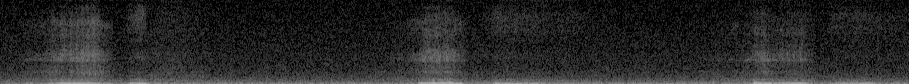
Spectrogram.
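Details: Sheep snoring during sleep: low, rough snoring breaths recurring about every three seconds in a quiet space.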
